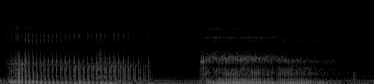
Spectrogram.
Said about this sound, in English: In half a minute, she was snoring.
